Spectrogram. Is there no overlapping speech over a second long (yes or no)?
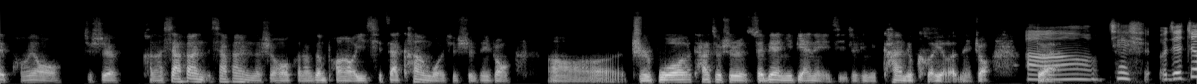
yes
